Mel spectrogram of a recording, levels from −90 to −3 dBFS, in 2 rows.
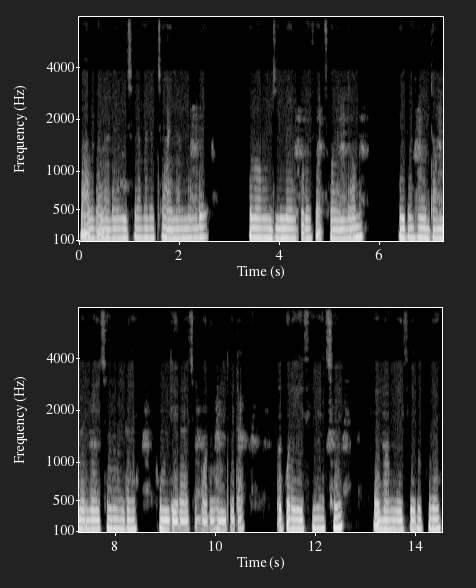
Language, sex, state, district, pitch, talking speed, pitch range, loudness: Bengali, male, West Bengal, North 24 Parganas, 125 Hz, 100 wpm, 120-130 Hz, -19 LUFS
